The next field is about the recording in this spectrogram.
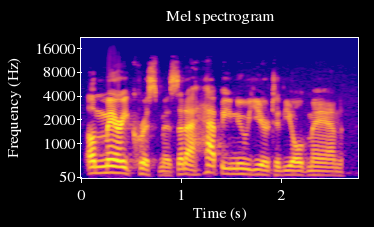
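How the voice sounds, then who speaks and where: An actor playing Fred, Scrooge's cheerful young nephew, in a radio drama, hearty and laughing. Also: male voice, mid-range voice, quick pace, bright, forceful tone, lightly acted, rough recording. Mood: jovial.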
